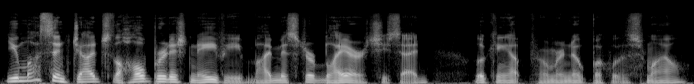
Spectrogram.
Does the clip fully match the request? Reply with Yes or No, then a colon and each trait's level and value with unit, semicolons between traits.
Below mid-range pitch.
Yes: low, 100 Hz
